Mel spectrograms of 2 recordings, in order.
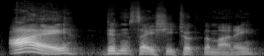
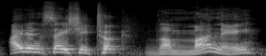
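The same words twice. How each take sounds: First: The stress falls on the word I. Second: The stress falls on the word money.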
